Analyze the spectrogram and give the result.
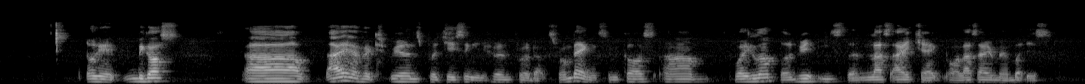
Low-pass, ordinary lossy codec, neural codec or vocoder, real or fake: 7.2 kHz; none; none; real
